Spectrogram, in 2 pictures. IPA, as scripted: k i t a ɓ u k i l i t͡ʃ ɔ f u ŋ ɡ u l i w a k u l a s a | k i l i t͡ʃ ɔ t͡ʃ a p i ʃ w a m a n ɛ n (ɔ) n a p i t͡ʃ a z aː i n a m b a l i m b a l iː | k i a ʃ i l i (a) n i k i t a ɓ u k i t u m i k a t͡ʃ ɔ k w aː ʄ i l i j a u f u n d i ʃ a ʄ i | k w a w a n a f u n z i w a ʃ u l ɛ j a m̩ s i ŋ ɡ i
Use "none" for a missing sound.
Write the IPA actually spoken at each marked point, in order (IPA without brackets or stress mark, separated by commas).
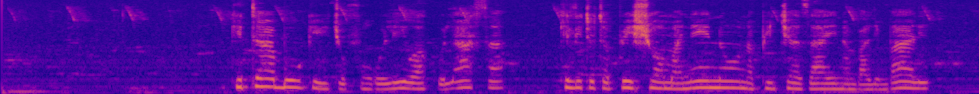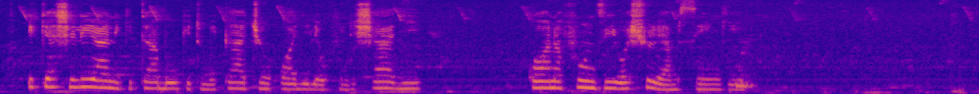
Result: ɔ, a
